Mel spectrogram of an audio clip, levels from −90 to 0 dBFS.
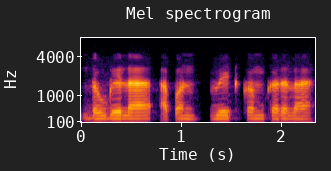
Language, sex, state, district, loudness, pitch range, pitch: Bhojpuri, male, Uttar Pradesh, Deoria, -18 LUFS, 110-115 Hz, 110 Hz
